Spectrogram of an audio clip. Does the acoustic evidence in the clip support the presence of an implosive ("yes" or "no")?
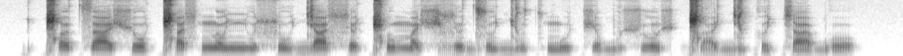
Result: no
